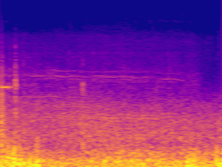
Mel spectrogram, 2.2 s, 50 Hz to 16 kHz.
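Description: Power-folding side mirrors of a 2024 Mazda CX-90 unfolding as the car unlocks at a touch of the door handle, heard over a low wind rumble on the microphone. A short high beep sounds at the very start.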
